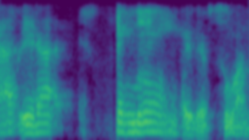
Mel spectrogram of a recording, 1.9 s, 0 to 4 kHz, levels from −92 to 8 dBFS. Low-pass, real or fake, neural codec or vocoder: 3.6 kHz; fake; codec, 16 kHz, 1 kbps, FreqCodec, larger model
